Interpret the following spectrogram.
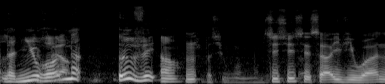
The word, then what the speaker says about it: EV1: C'est ça, EV1, on le prononce aussi en anglais.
